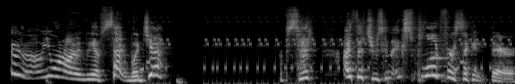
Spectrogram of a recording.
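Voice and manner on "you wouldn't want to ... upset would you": laid-on, put-on Victorian accent. A character who uses this voice whenever she gets angry, Victorian accent. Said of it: "A Victorian accent for April whenever she gets angry".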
